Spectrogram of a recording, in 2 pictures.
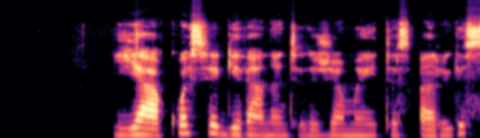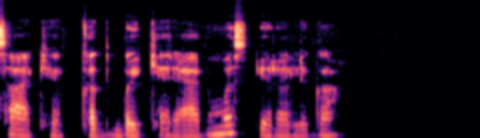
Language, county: Lithuanian, Alytus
